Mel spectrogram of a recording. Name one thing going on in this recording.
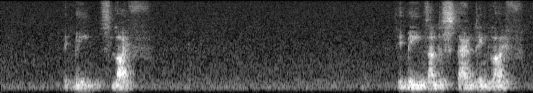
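A man speaks calmly through a microphone in short phrases.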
